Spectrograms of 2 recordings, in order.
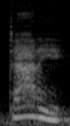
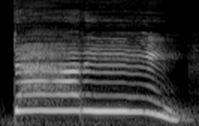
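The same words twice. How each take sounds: First: It is said very quietly. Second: It is yelled as loud as possible.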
